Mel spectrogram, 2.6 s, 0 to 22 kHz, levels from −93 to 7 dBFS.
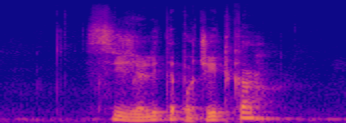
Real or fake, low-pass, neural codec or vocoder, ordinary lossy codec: fake; 19.8 kHz; vocoder, 44.1 kHz, 128 mel bands, Pupu-Vocoder; none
